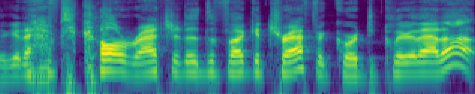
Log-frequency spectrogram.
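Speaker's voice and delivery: ordinary delivery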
